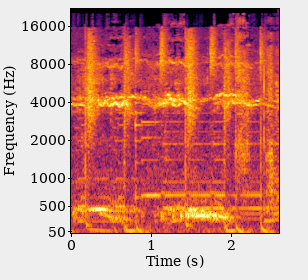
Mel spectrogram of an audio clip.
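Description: Racing pigeons coo in a loft, repeated soft throaty rolling calls from several birds close by, overlapping in an uneven rhythm with no talk.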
